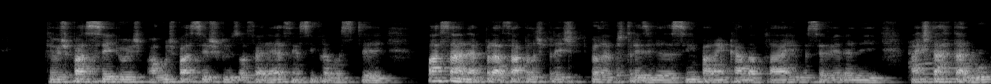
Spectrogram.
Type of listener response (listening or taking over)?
listening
